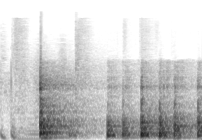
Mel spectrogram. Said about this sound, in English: Great knock. Yeah. It really was. Sound like the police.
